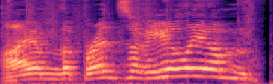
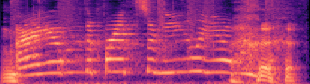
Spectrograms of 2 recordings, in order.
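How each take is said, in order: First: It is said in a normal pitch. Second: It is said in a much higher pitch.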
